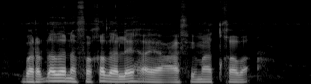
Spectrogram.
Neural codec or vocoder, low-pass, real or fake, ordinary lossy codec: none; none; real; none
